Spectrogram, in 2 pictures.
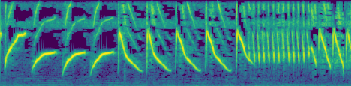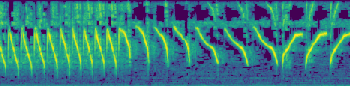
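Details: Canary singing to stimulate lazy canaries: rising and falling whistled notes, a brief rapid buzzing trill, then a long run of quick descending notes and V-shaped whistles repeated steadily.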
